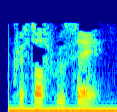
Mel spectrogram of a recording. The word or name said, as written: rousset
